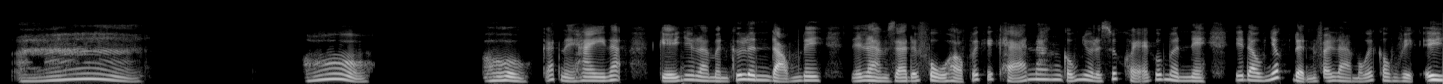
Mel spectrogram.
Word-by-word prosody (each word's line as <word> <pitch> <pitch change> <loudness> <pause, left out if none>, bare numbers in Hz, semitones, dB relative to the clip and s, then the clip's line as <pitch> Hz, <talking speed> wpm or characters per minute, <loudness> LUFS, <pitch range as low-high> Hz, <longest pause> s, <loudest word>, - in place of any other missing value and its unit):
À! 185 - -2 1.5
Ồ! 195 - 0 1.1
Ồ, 170 -3 +1 0.2
cách 220 -2 -5
này 160 -4 -2
hay 175 +1 +2
đó, 205 +4 +1 0.4
kiểu 155 0 +4
như 215 +5 -1
là, 180 -3 +2
mình 155 -2 -3
cứ 220 - +4
linh 205 -4 +4
động 165 0 +3
đi, 185 -1 +2 0.3
để 160 +1 0
làm 175 -5 +2
sao 160 +2 +2
để 165 - +2
phù 170 -4 +1
hợp 145 -5 0
với 225 - +1
cái 230 - -5
khả 185 - -1
năng 230 -1 -1
cũng 165 +4 -1
như 215 -3 +1
là 155 - -1
sức 255 - -3
khỏe 150 - -2
của 225 +6 0
mình 190 -7 -1
nè, 160 -2 +1 0.3
chứ 205 - +1
đâu 190 -4 +3
nhất 290 +10 +4
định 140 - +2
phải 160 +1 +1
làm 155 -5 -3
một 140 - -5
cái 180 - -1
công 170 -4 -4
việc 155 -2 -3
y 205 0 +6
180 Hz, 185 wpm, -22 LUFS, 160-210 Hz, 1.5 s, y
